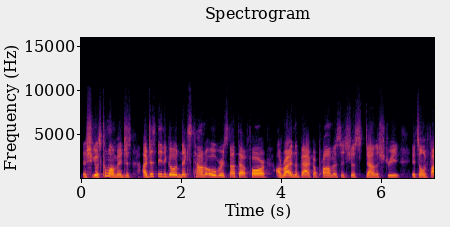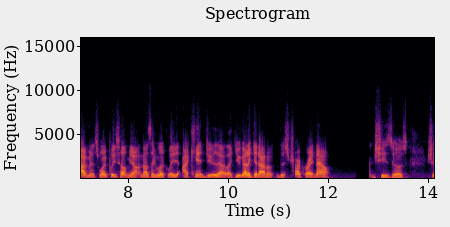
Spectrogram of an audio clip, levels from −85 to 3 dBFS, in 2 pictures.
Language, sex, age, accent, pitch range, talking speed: English, male, 20-39, American, 150-205 Hz, 275 wpm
